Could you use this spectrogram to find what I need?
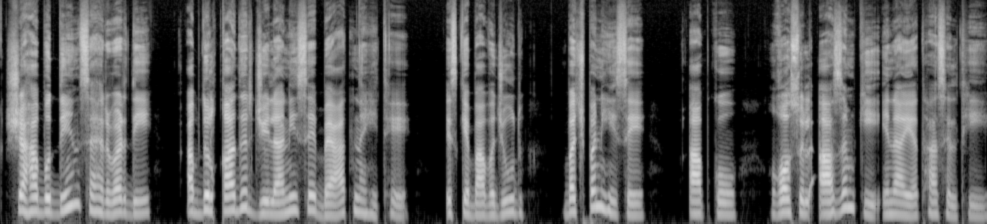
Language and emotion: Urdu, neutral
